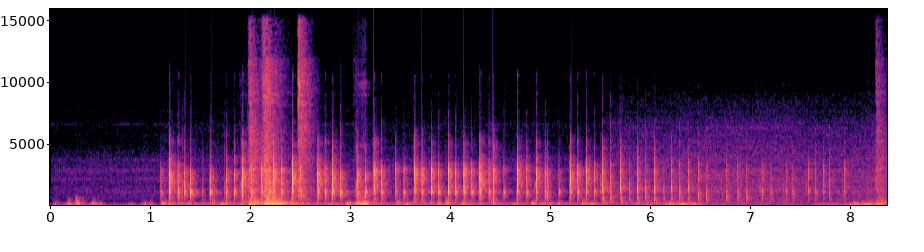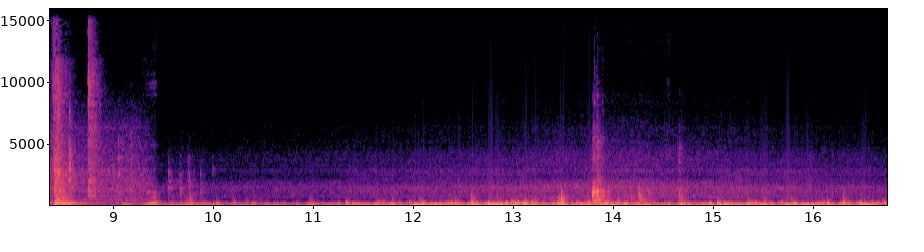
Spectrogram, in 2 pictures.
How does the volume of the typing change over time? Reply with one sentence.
The volume of the typing goes down.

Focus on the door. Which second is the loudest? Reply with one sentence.
The volume of the door peaks at 2 seconds.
